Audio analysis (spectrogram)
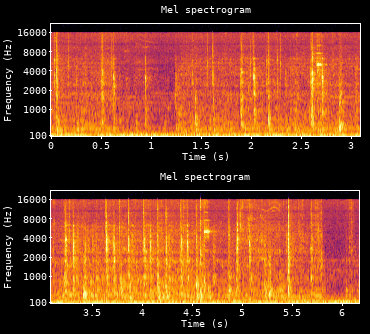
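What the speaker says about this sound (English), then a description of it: "the only thing I'm gonna have to do is do a lock stitch right at that point" A sewing machine runs a lock stitch on a hammock ridgeline organizer, giving a quiet, fast, steady mechanical ticking and clatter for several seconds with no voice.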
